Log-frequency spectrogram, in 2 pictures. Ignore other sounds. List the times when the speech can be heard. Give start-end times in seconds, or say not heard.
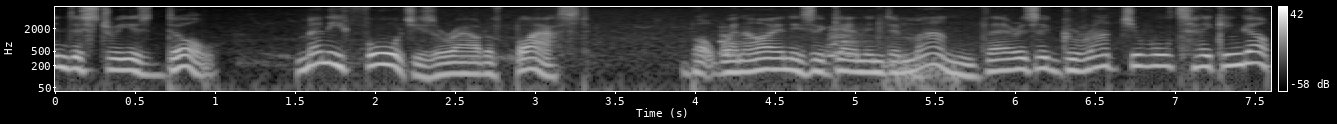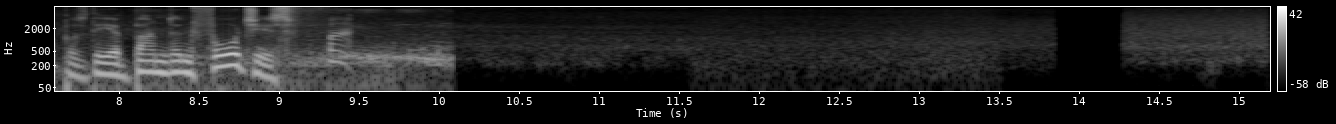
0.0-9.5.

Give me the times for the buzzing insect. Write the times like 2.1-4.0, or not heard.
not heard.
